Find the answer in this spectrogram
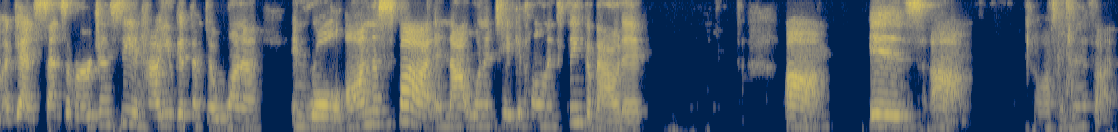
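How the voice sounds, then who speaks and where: A woman's voice: on the high side, bright, forceful tone. A woman in her twenties coaching new sales agents, talking emphatically with lots of fillers. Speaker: sales trainer. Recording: echoey room from far off, faint ambience.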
